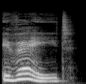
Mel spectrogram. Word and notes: evade: British English

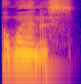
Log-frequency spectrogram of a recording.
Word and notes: awareness: British English

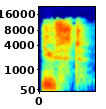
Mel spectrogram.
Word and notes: used: British English

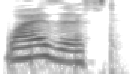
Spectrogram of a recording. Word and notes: wisest: British English

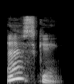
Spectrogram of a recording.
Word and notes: asking: British English

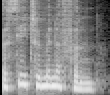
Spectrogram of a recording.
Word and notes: acetaminophen: British English

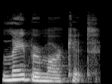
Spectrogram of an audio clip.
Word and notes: labour market: American English

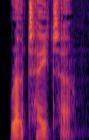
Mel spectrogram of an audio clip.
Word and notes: rotator: British English

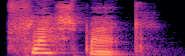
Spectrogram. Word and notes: flashback: British English

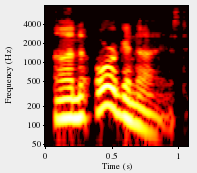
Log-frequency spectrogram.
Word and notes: unorganized: British English

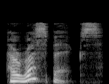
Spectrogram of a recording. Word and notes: haruspex: British English

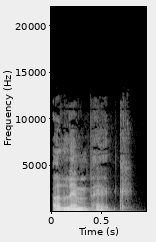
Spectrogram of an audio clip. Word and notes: olympic: British English

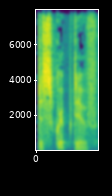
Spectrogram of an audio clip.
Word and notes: descriptive: American English

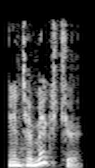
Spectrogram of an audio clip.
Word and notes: intermixture: British English

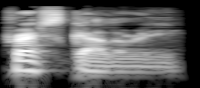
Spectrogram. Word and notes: press gallery: British English

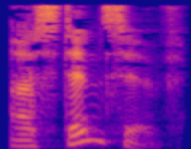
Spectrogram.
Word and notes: ostensive: British English

